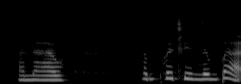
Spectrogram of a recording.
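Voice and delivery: spoken through a yawn. Recording a podcast piece near bedtime, yawning. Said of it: "excuse me, I'm yawning".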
